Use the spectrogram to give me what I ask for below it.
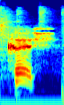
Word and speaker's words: Cvsh: say your name all right so yeah it's cush cush I leave what does that word come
